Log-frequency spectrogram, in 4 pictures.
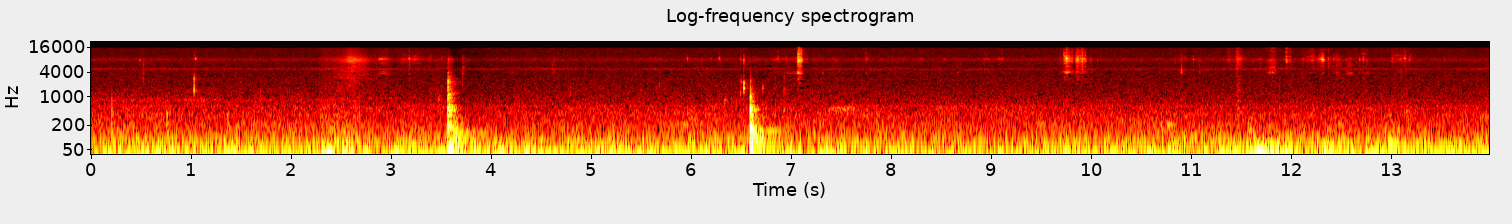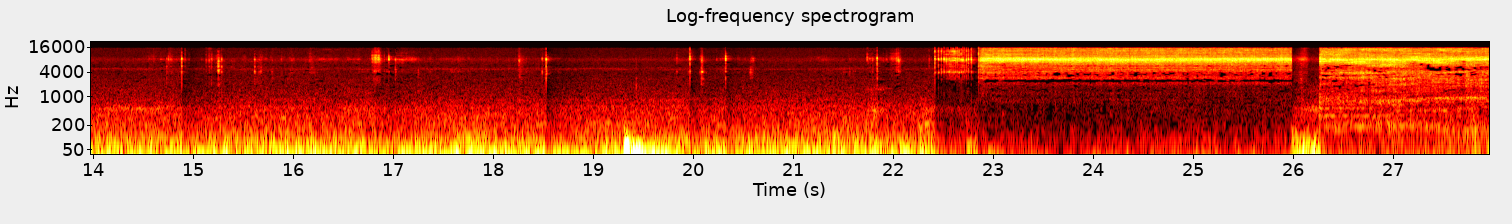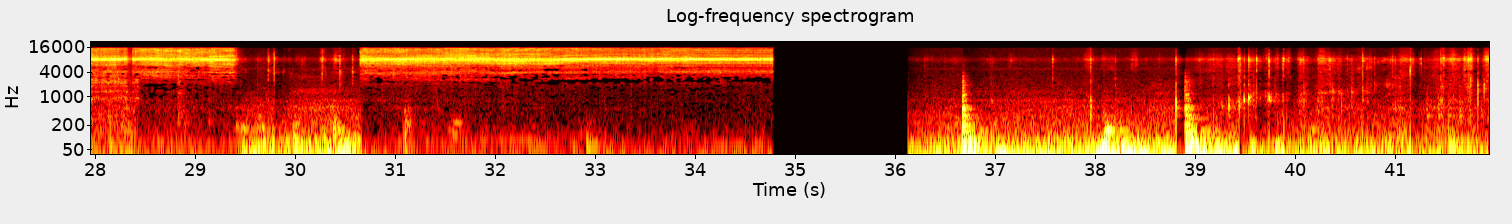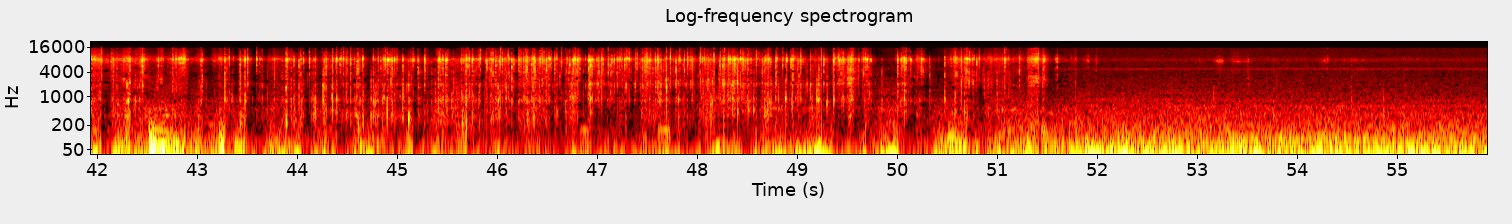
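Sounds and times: toy motor gears whirring: 22.4 - 29.9, 30.6 - 34.8, 39.3 - 51.6
plastic toys clicking and rattling: 39.2 - 51.7.

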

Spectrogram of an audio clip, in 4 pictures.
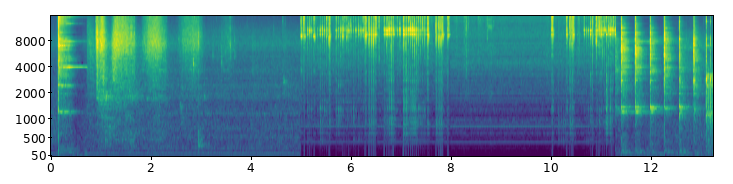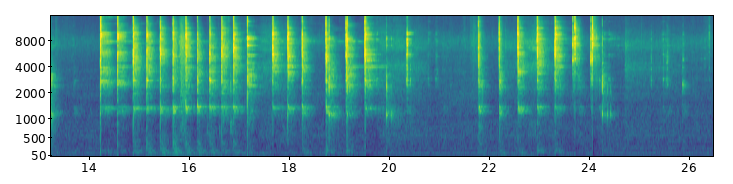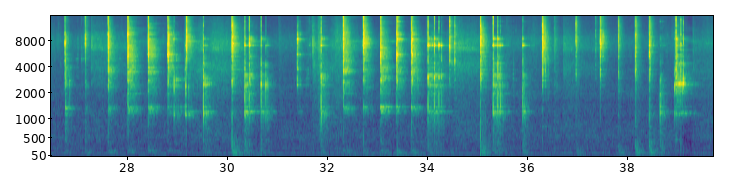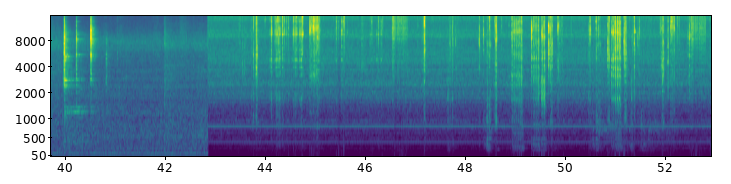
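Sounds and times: hammer striking metal on anvil: 0.1 - 0.8, 11.0 - 13.5, 14.2 - 20.6, 21.8 - 24.6, 26.8 - 36.5, 40.0 - 40.7.

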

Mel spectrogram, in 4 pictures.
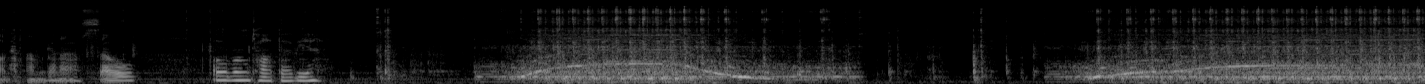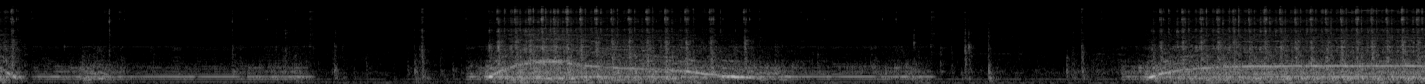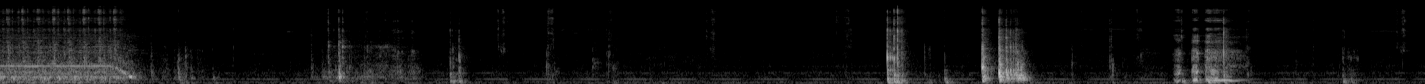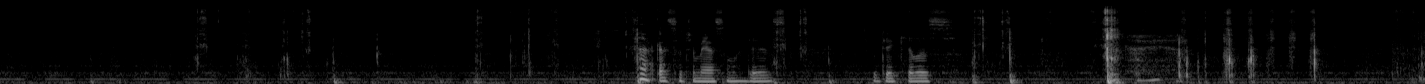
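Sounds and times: sewing machine stitching: 4.8 - 8.6, 10.4 - 15.6, 18.9 - 23.6, 25.5 - 30.0.

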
